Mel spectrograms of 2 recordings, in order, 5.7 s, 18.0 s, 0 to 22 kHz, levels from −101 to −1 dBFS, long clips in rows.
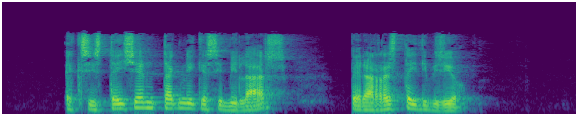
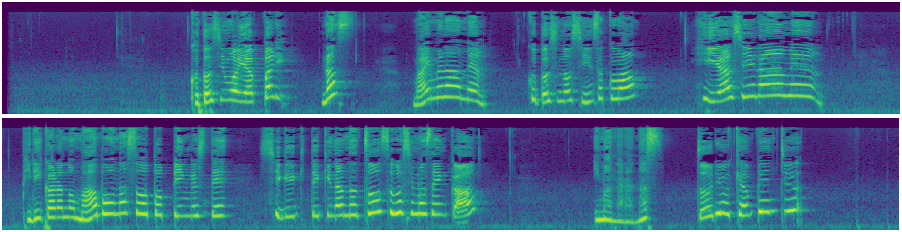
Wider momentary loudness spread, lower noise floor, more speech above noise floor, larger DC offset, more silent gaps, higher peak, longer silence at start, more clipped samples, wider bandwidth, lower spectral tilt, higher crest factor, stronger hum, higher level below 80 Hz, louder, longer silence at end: about the same, 10 LU vs 11 LU; first, -88 dBFS vs -55 dBFS; first, 67 dB vs 39 dB; neither; neither; about the same, -2 dBFS vs 0 dBFS; second, 0.65 s vs 1.9 s; neither; second, 8.4 kHz vs 17 kHz; first, -3.5 dB/octave vs -2 dB/octave; about the same, 20 dB vs 18 dB; neither; about the same, -50 dBFS vs -48 dBFS; second, -21 LUFS vs -16 LUFS; about the same, 1.1 s vs 1 s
